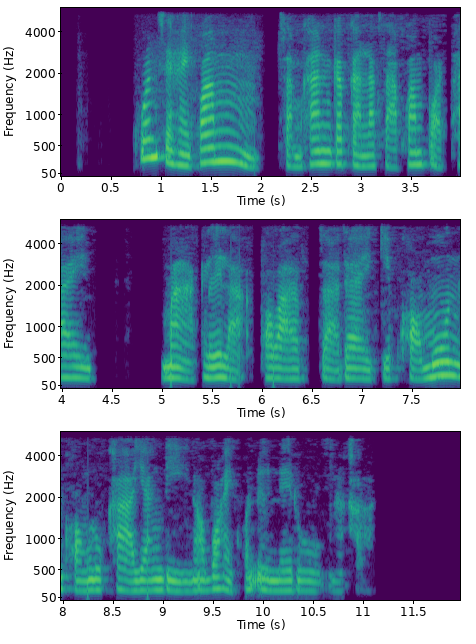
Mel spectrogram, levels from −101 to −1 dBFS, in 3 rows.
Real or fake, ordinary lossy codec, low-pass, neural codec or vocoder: real; none; 5.4 kHz; none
